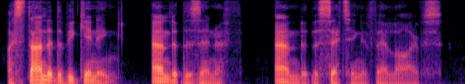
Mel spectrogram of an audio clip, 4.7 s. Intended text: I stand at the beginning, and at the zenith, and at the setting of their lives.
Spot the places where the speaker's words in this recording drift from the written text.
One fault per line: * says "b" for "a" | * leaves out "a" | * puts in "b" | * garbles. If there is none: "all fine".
all fine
